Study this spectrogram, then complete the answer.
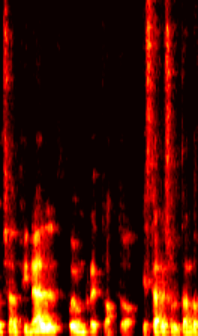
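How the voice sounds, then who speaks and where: A man's voice with vocal fry. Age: 60s. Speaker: spokesman, communications consultant. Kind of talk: interview.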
